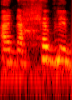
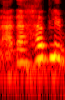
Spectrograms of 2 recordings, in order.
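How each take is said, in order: First: The h sound is harsh and breathy. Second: The h sound is light and plain. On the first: It means I'm pregnant. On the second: It means I'm stupid.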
